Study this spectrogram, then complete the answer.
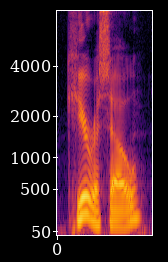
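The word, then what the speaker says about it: curassow: a noun next is curacao so it's very it's pronounced similar to um the liqueur but this is spelled very differently it is c-u-r-a-s-s-o-w curacao yeah noun from 1685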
